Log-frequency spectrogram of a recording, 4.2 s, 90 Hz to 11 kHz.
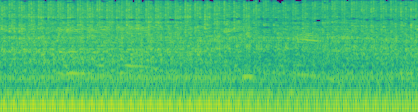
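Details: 1998 Gehl 4625 skid steer four-cylinder diesel, first fire after a self-rebuilt injection pump, new injectors, new filters, fluids and fuel tank, started by jumping the glow plugs; steady, even fast-idle clatter. Normal running.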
